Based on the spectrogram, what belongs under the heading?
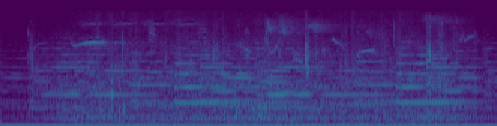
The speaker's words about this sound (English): To the sound of bells, the villagers of Weirwold make their way from their homes to the church.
